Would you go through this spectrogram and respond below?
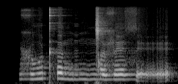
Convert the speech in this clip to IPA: ʐuʈʰɐŋ ɨŋŋ͡ǀəʐɛ zɛ̰

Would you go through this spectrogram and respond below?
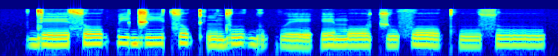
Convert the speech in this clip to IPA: deː˨ soː˦k͡pi˦d͡ʒiː˦ t͡so˦kʼĩ˨duː˦ ɡʷɪ˨kʷe˨ | e˨moː˨ t͡ʃu˨foː˦˨kʰuː˨ suː˦

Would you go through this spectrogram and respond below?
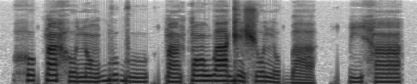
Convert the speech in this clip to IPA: ho˦k͡pã˦ho˧nɔ̃˧ ɡ͡bu˦ɡu˧ | k͡pã˧k͡pɔ̃˦wa˦ ɡe˦˨ʃo˧no˨ɡ͡ba˨ | k͡pi˨hã˧

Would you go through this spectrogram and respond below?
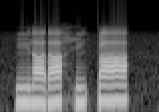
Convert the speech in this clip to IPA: ĩ˧ɾa˧ ɾa˦hĩ˧ k͡pa˦

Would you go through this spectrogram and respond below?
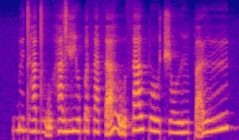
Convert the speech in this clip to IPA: ɓʉdʱadʱṵ hazvʲo ɓɐθaθa̰ ɦṵ θau̯ pou̯t͡ʃoɣɨ pa̰ɣʉ

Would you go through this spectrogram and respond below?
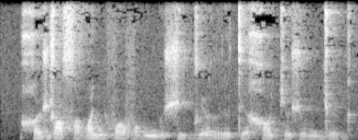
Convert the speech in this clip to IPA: χøʒlʲɐsˤɐ ðˤiɲ vɔvɔmɲo ʃiɡlʲɔ rɯti χɔcøʃøm ɟøɡ

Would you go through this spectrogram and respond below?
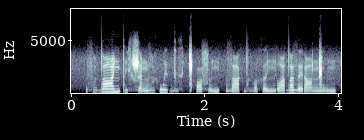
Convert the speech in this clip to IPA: sæ̤˦ dˤʊ˦wɑː˦ɲ ti˨xʂɪː˨ɲzˤæ̤˦xwɪː˦˨ ɡɛ̤˨x ǁʰɒ˨ ɬʊ˨ɲ | zˤɛː˨xdʱʌ˨xɜ˨ ɲʌ˨ wə˦dˤu˦zɛ˨ ɾɑː˨ ŋ͡ǁu˨ɲ

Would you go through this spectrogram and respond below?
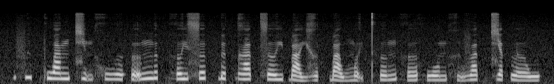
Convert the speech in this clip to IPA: fi˦˥p̚kwa˧ŋt͡ɕɨ̰˧˨n xṳ˨˩ə̯ʔə̰ː˧˥ ŋə˦˥t̚hə˧jsə˦˥t̚ ɗə˦˥t̚ɣa˦˥t̚səː˧j ɓa˧˩jɣə˨˩t̚ ɓa˧˩wmə̰ː˧˨j t̪ʰəː˨˦ŋ həː˨˦hwo˧n xɨ̰˧˨va˦˥t̚t͡ɕa˦˥t̚ lə˧w

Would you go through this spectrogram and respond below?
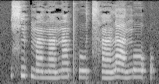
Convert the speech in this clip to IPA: ɕĩ˦p̚mã˧ŋã˧n̪ã˦ pʰu˧t͡sʰã˧la˥˧ŋo˦ʔ

